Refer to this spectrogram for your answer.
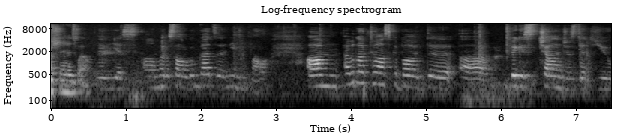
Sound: non-english

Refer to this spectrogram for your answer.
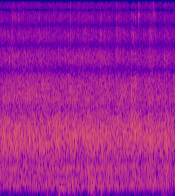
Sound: applause

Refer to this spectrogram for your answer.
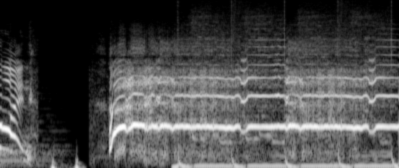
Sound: screaming

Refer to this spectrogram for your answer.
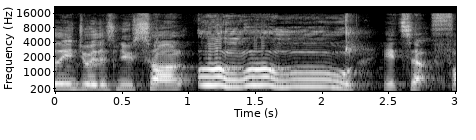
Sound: snap

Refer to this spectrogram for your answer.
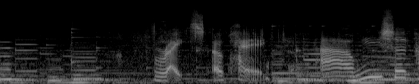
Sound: Jonas sighs

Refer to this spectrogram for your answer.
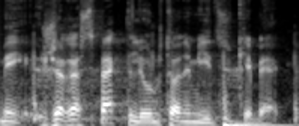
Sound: speaking French

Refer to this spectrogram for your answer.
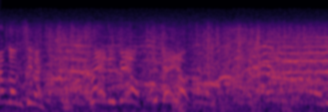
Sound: applause

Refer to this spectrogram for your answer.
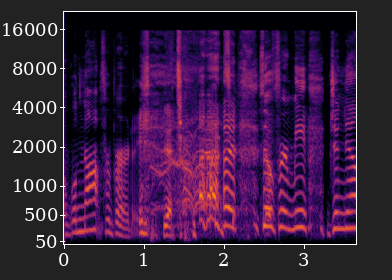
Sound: both laughing

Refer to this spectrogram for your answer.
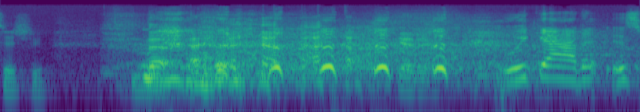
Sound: everyone laughing

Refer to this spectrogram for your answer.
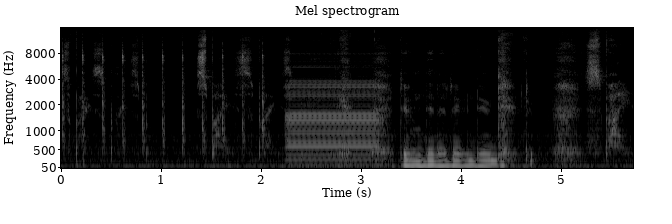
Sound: buzzing

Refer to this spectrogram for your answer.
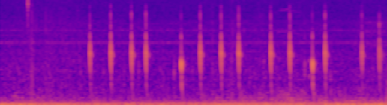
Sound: cell phone keypad touching sound

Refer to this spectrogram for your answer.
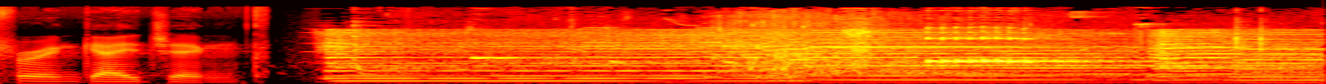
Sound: air whooshing

